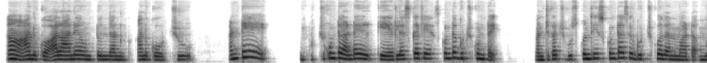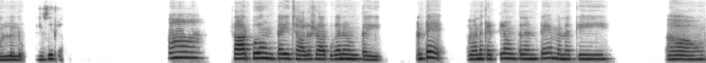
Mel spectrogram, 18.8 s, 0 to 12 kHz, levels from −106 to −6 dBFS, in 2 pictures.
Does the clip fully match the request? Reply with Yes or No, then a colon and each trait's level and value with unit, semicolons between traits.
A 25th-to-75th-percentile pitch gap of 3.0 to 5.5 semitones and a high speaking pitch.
Yes: average, 3.6 semitones; high, 225 Hz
